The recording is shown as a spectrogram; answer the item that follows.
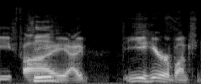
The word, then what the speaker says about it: Fi: To your point about, is it Faye in Skyward Sword? Fi.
